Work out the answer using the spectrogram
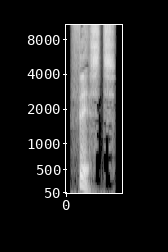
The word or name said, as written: fists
